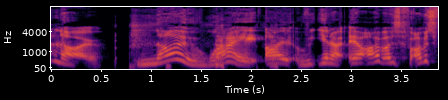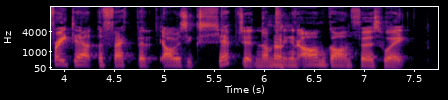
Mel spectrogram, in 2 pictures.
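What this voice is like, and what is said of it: Australian accent. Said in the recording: “why are they gonna get an Aussie on there ... I love her accent”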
